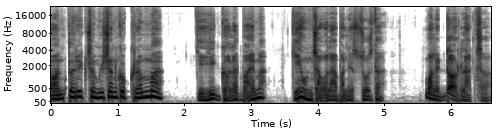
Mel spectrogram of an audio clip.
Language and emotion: Nepali, fearful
